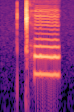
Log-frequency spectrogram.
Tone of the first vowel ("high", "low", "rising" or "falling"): high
